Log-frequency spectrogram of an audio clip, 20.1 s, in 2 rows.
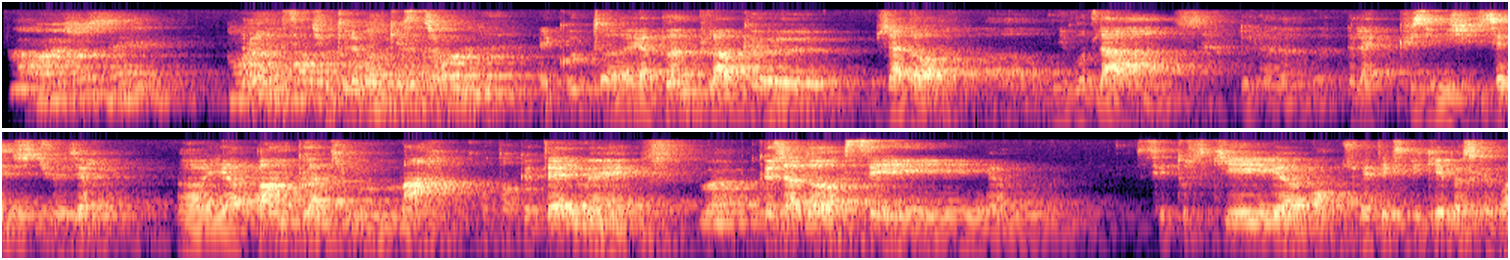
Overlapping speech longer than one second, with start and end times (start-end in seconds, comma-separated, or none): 1.6-3.0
